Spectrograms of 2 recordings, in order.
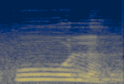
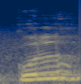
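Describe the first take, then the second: First: कूल with a long, stretched oo; drawn-out vowel. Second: कुल with a short, quick u; short vowel. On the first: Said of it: "कूल खींचकर बोला". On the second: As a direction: keep the u in कुल brief and unstretched. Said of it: "कुल धीरे से बोला". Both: Shown as a demonstration.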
